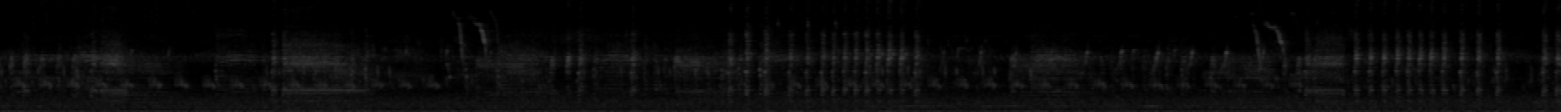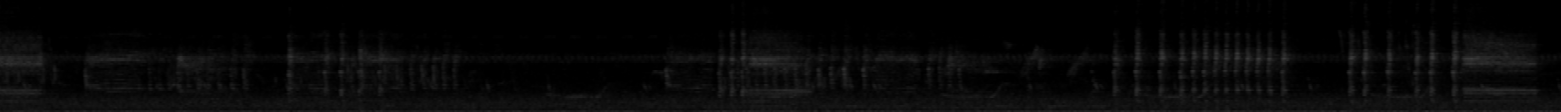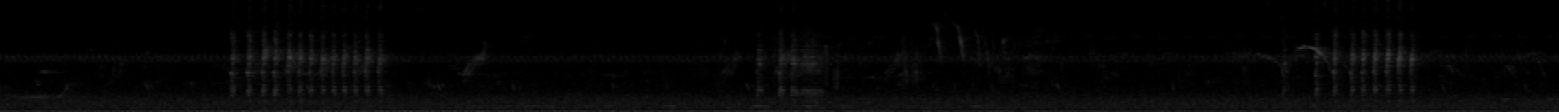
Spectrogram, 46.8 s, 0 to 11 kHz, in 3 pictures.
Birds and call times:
Helmeted Guineafowl (Numida meleagris): 0:08.4, 0:14.2, 0:15.7, 0:23.4, 0:34.4, 0:39.3, 0:44.9
Yellow-breasted Apalis (Apalis flavida): 0:09.6

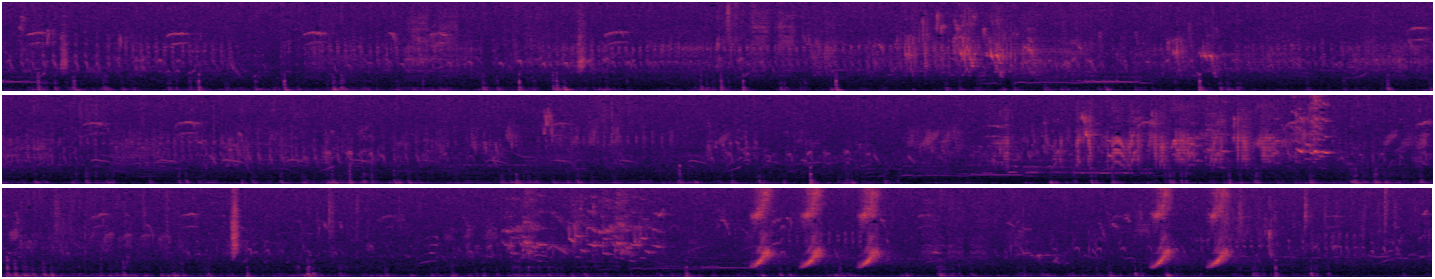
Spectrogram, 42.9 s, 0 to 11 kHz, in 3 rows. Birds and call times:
White-browed Sparrow-Weaver (Plocepasser mahali): 0:09.6, 0:25.5
Red-fronted Barbet (Tricholaema diademata): 0:16.6, 0:19.9
Scarlet-chested Sunbird (Chalcomitra senegalensis): 0:22.4
White-headed Buffalo-Weaver (Dinemellia dinemelli): 0:27.4, 0:34.6
Slate-colored Boubou (Laniarius funebris): 0:36.7, 0:40.3

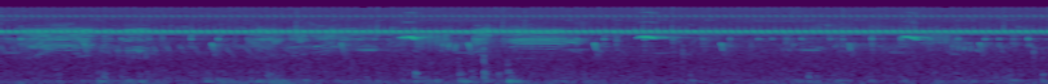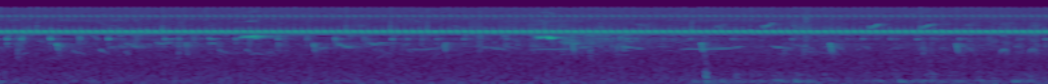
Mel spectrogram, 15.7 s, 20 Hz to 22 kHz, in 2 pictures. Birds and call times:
Klaas's Cuckoo (Chrysococcyx klaas): 0:13.1

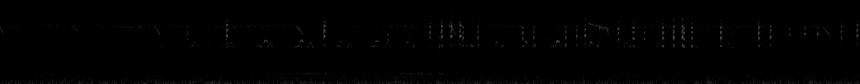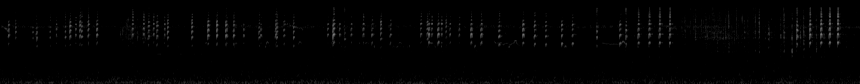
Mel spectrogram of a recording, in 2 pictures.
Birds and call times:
Blacksmith Lapwing (Vanellus armatus): 0:13.0

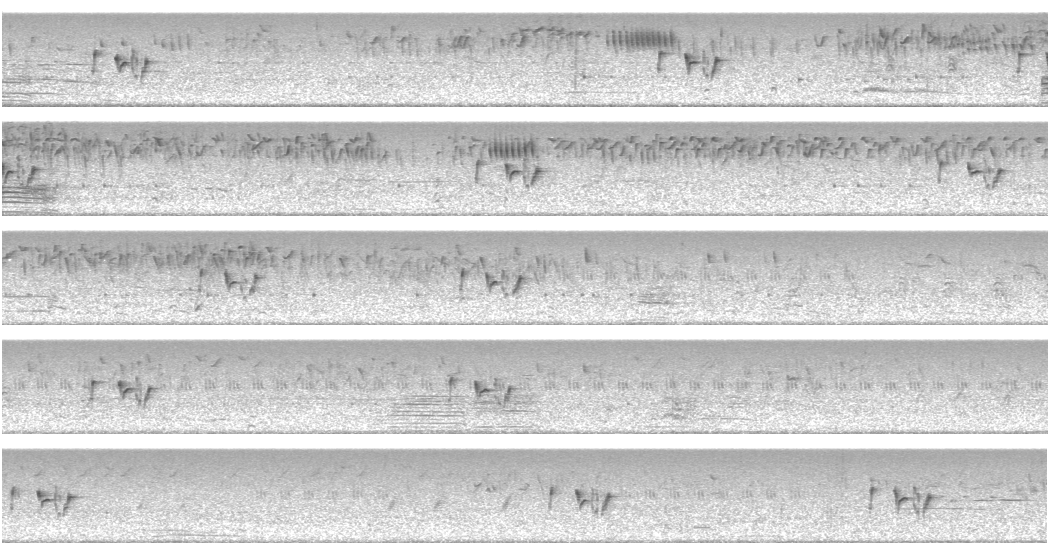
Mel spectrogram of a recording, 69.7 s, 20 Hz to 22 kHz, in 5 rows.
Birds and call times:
Common Bulbul (Pycnonotus barbatus): 0:01.7, 0:09.2, 0:20.8, 0:34.5, 0:43.6, 0:56.3, 1:03.5
Mariqua Sunbird (Cinnyris mariquensis): 0:08.6
Sulphur-breasted Bushshrike (Telophorus sulfureopectus): 1:08.7

